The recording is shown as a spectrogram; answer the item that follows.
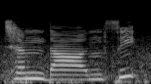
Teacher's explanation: অনুস্বার পর আছে দন্তস তো দন্তস এর অনুনাসিক্য বর্ণ হচ্ছে দন্তন্য অনুস্বারের স্থলে আমরা দন্তন্য হসন্তর মত উচ্চারণ করব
